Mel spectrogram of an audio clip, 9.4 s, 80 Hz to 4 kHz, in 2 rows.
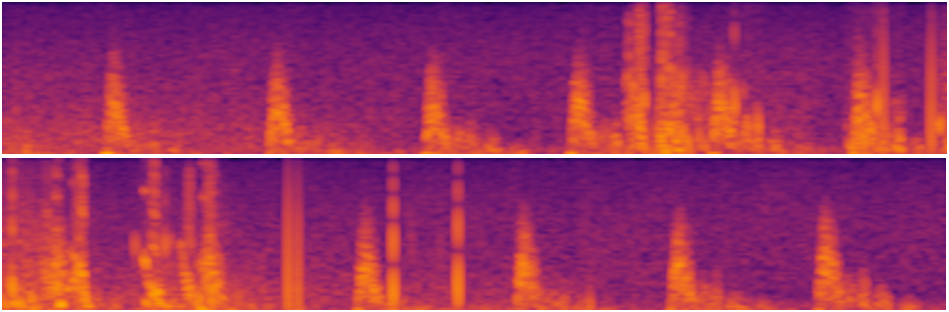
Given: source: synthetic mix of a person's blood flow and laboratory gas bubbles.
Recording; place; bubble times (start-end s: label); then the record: Doppler ultrasound of blood flow; subclavian vein
3.11-3.82 s: bubbles
4.21-4.51 s: bubbles
4.66-5.20 s: bubbles
5.37-5.84 s: bubbles
From the record:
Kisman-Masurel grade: 221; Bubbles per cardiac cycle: several, 3 to 8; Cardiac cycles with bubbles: 10 to 50%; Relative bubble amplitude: barely perceptible (0.100 to 0.250); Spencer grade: 2 (many but less than half of the cardiac periods contain bubble signals, singularly or in groups); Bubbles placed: anywhere in the cardiac cycle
